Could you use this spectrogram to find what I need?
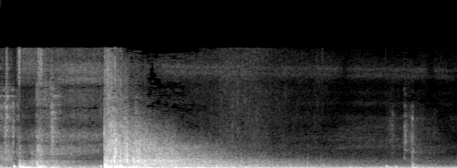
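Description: A smoke grenade bursts open with a loud hiss that slowly fades.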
